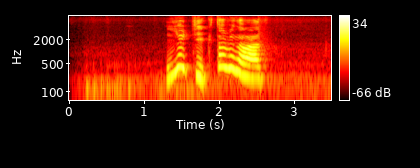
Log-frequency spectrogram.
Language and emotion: Russian, positive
